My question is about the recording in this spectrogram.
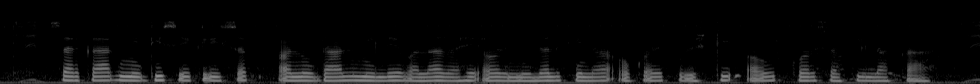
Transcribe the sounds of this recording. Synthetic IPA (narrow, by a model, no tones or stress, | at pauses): səɾkaːɾnɪd̪ʱisekɾɪsəkə̰nud̪aːnmɪleʋaːlaɾəɦeʔɔːɾmɪləlkinaʔo̰ːkə̰ɾpɾɪʃʈiɔ̰ːɾkəɾsəkiləɡa̰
